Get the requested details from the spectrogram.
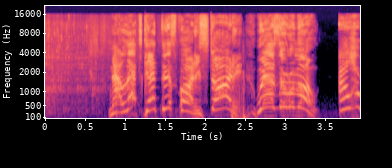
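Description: A man speaks excitedly in a deep voice.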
